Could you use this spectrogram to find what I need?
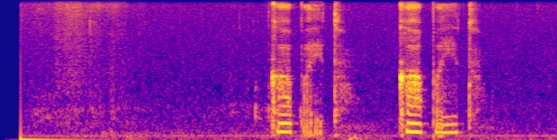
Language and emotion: Russian, sad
